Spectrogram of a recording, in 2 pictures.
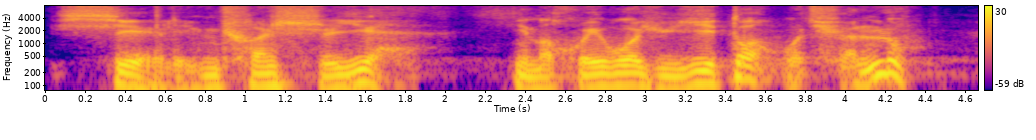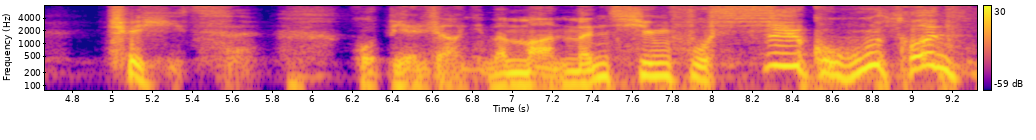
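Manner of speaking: slow, seething vow of revenge; vengeful villain. Acted. Villain vows bloody revenge. (咬牙切齿地发狠报复)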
